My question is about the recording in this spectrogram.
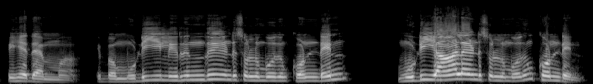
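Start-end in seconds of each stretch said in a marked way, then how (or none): none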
